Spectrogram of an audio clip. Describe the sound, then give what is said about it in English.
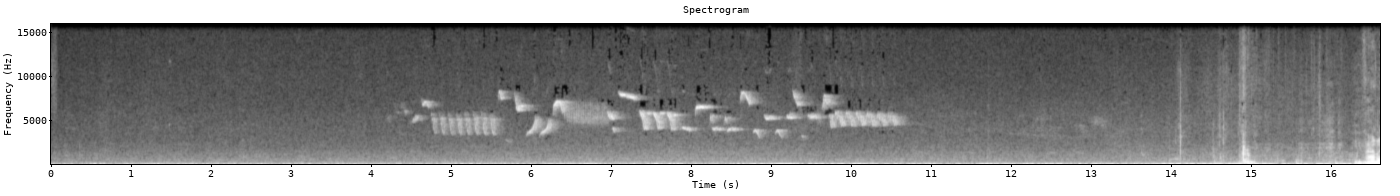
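Wrens sing rapid runs of high, bright trills and chirps for several seconds over a steady outdoor background rumble, overlooking the breakwater at Portland, followed by a few clicks and bumps near the end. “peaceful here if it wasn't for those noisy wrens.”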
